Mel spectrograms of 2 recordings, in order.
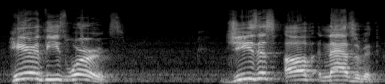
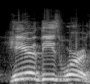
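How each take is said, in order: First: Each word slowed and spaced out; slow, weighty reading. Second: Said in the usual way. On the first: Shown as a demonstration. Preacher telling the listeners to listen, slow weighty reading. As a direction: draw out Hear these words for the congregation. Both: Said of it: "I want you guys to listen".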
